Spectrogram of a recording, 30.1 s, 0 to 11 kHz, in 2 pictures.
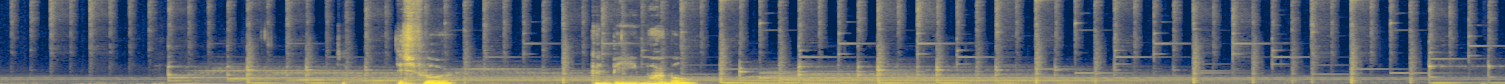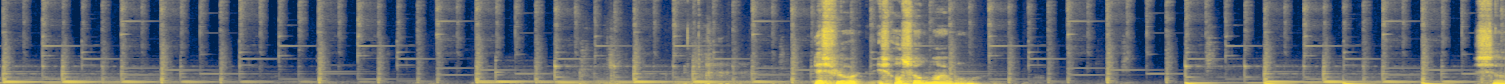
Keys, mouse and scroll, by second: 2.2 click, 3.5 shift+click, 4.0-7.1 middle drag, 7.8 shift+click, 9.0-10.2 middle drag, 11.0 shift+click, 12.5 shift+click, 13.1 shift+click, 15.1 click, 17.1 click, 17.5-19.2 middle drag, 19.5-20.9 middle drag, 21.6 click, 22.4 middle click, 23.6 shift+click, 24.4 middle click, 26.6 click, 27.5 middle click, 28.4 click, 28.9 middle click.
